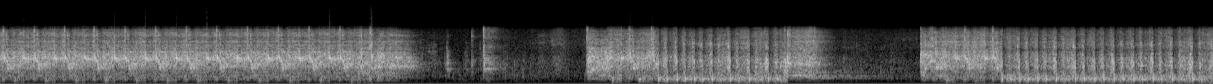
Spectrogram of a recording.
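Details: 2005 Polaris Predator cold start after carb cleaning, oil change and spark plug, carburetor primed with gas; long bursts of rapid, even starter cranking with pauses between tries and no catch: hard cold start.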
